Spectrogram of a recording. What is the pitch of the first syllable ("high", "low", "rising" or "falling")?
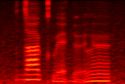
high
